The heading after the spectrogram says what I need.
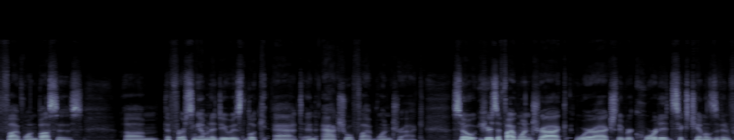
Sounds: speech

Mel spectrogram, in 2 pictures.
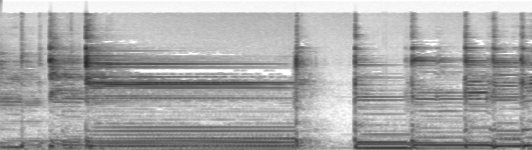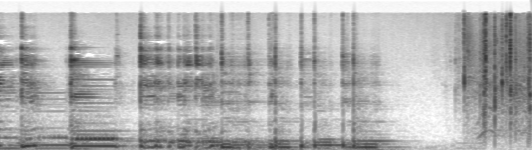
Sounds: guitar, music, playing bass guitar, bass guitar, plucked string instrument, musical instrument

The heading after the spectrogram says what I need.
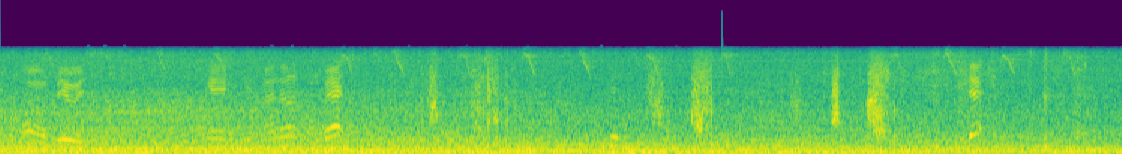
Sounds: speech

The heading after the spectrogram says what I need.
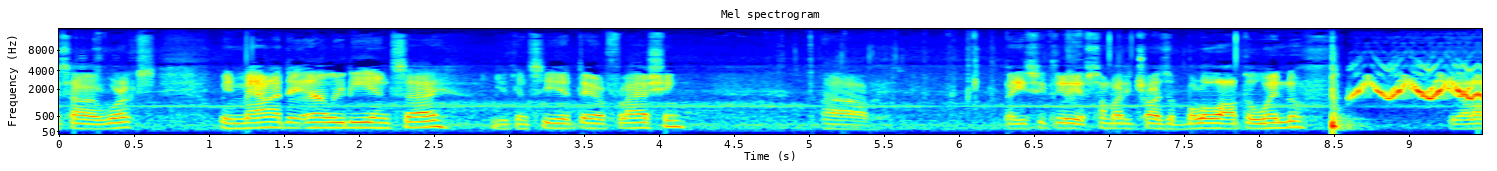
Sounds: car alarm

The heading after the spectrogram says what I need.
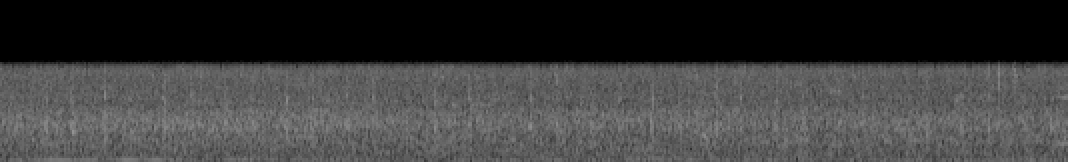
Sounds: clip-clop

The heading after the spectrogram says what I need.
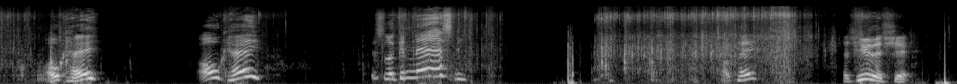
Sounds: speech, crackle

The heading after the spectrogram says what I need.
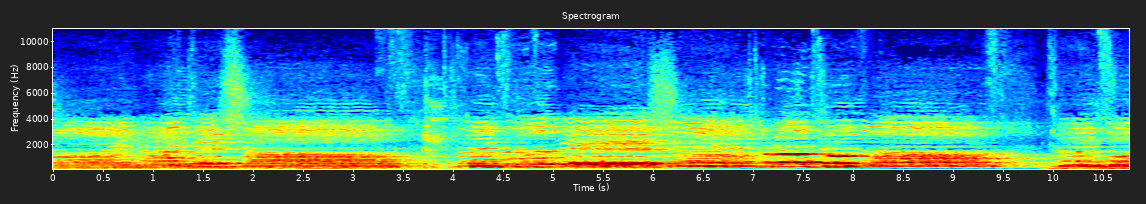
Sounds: music, choir, a capella

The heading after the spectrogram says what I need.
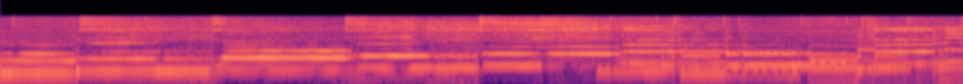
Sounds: music, independent music

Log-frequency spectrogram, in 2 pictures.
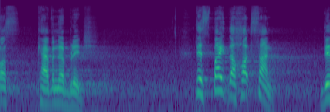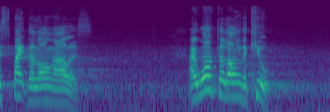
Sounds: narration, man speaking, speech

